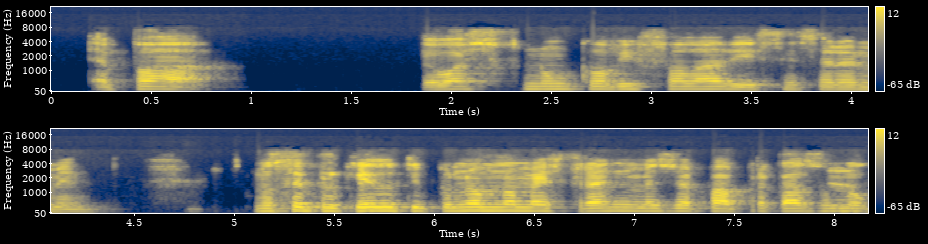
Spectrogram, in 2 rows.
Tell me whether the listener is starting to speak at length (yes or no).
no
